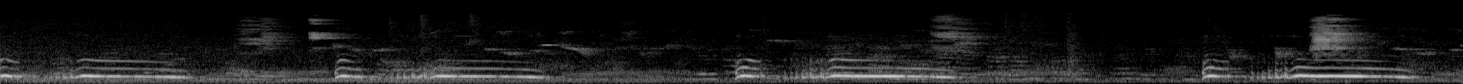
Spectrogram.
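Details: Repeated 'crying' coos of a collared dove, known locally as puter pelung: each phrase opens with a quick rising stroke, then holds a long, low, gently falling note, phrases returning every few seconds, with faint chirps behind.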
